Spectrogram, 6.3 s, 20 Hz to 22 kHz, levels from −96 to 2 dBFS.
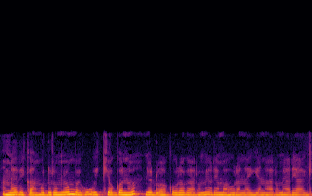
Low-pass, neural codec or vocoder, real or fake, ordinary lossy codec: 7.2 kHz; none; real; MP3, 48 kbps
